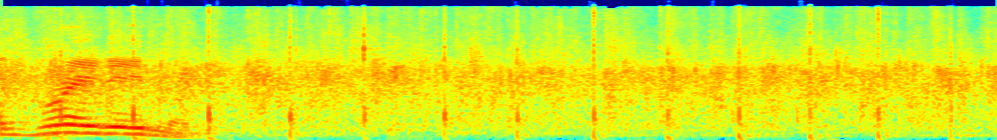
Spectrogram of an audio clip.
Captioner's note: audience applauds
